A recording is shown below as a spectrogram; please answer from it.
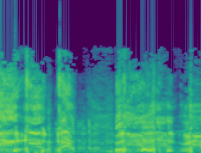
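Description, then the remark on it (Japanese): A person coughs repeatedly to bring up phlegm, a series of harsh, throaty bursts with short pauses between them and no talking. “ちょっとね、急に咳とかするかもしれないんで、皆さんね、まあコロナかもしれないし、インフルエンザかもしれないし、 いや、熱ないです。”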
